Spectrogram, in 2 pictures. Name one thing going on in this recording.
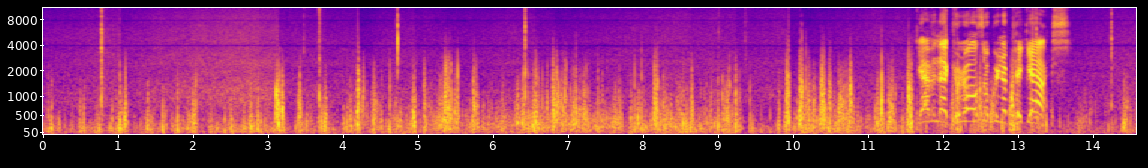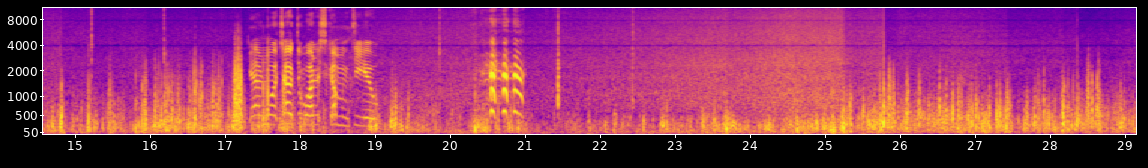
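Wind blows hard across the microphone outdoors.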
